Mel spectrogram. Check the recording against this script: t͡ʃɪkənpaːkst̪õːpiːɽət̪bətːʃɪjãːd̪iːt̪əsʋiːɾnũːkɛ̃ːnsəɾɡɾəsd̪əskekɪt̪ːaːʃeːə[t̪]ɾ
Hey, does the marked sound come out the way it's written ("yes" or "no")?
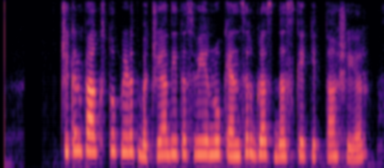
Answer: no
